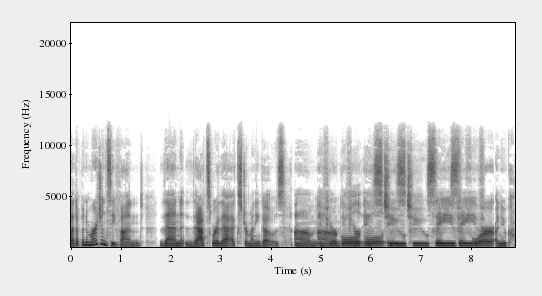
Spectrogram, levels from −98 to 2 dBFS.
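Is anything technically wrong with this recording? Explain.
Yes. A doubled audio track runs from 4.91 s to 8.27 s. Here the speech is mixed in a second time, trailing the original by about half a second and sitting around 5 dB lower, likely because the signal was captured again through a slower path. The late copy is full-band and dry, with no decay or room colour, so it sounds like a distinct second layer talking over the first. It cuts in and out abruptly at both ends.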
